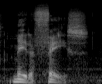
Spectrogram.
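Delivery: plain reading voice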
